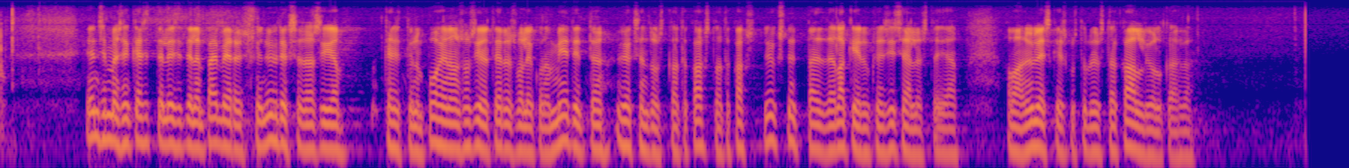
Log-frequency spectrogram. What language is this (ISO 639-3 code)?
fin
